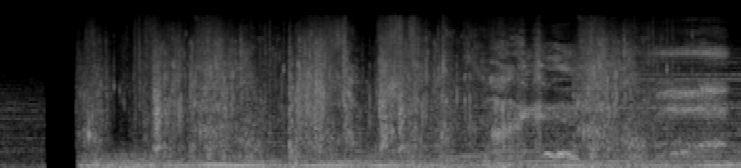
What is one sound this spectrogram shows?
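A creature chews and tears wetly at flesh.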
